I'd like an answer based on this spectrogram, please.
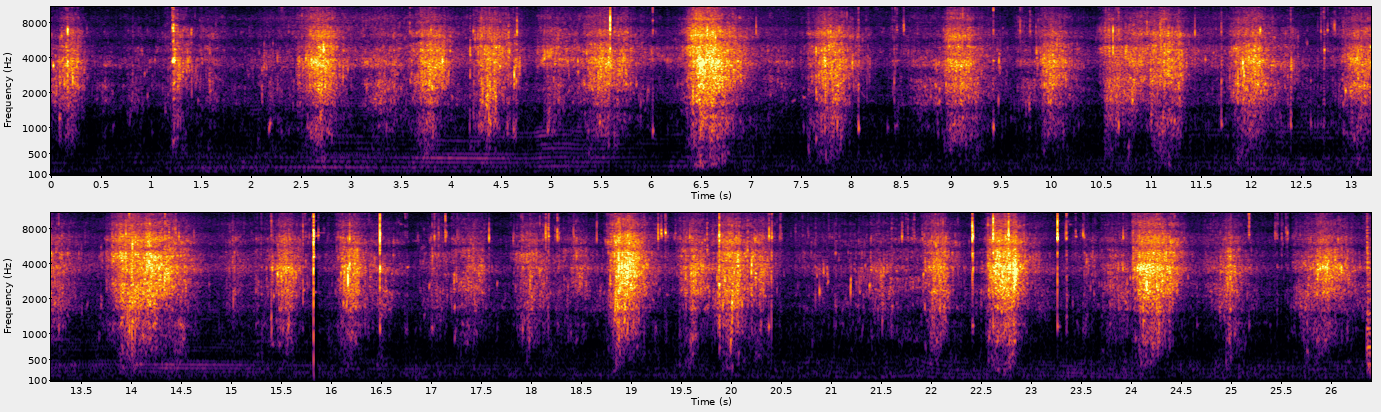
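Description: Thin aluminium beverage can being pierced by hand with a sharp metal point, each hole punched through the can's end with a short, sharp crunch, about one a second.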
